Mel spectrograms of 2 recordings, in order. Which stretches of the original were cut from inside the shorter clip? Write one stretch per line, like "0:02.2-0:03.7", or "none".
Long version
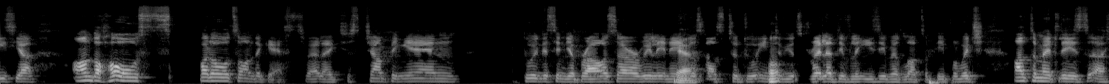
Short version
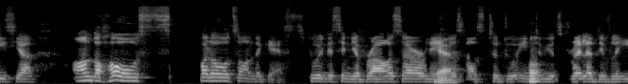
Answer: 0:03.0-0:05.2
0:06.4-0:06.7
